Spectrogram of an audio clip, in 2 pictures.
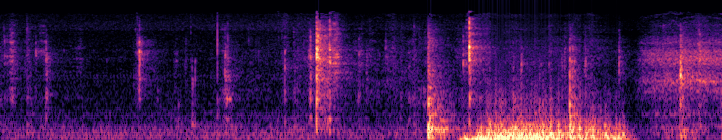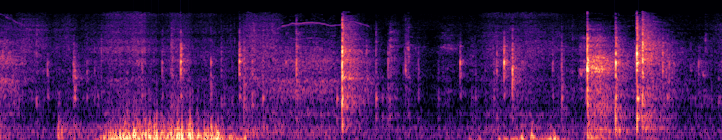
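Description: Plastic parts of a Transformers Weaponizer Bumblebee figure clicking and snapping as its car doors are folded in and tabbed shut by hand, with two louder low rumbles about two and four seconds in.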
